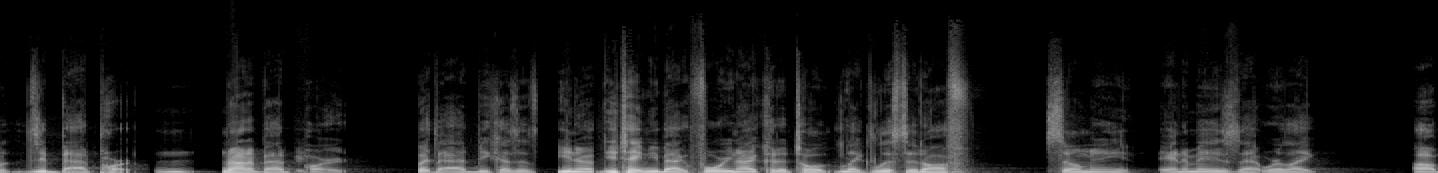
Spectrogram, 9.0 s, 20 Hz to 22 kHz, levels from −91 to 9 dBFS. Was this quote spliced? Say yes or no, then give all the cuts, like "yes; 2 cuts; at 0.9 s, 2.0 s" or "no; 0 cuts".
yes; 6 cuts; at 0.9 s, 1.8 s, 2.7 s, 3.3 s, 3.7 s, 4.6 s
